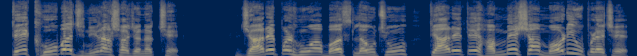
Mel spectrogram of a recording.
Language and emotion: Gujarati, angry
